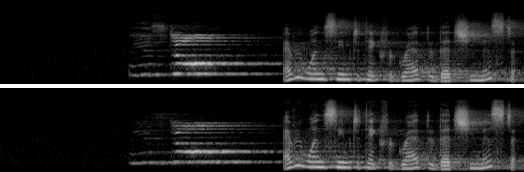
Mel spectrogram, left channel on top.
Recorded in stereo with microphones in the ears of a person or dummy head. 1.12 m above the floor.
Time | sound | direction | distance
1.3 | crying | 40° left (ahead or behind) | 2 m
2.8 | a woman speaking | 10° right (ahead or behind) | 0.5 m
